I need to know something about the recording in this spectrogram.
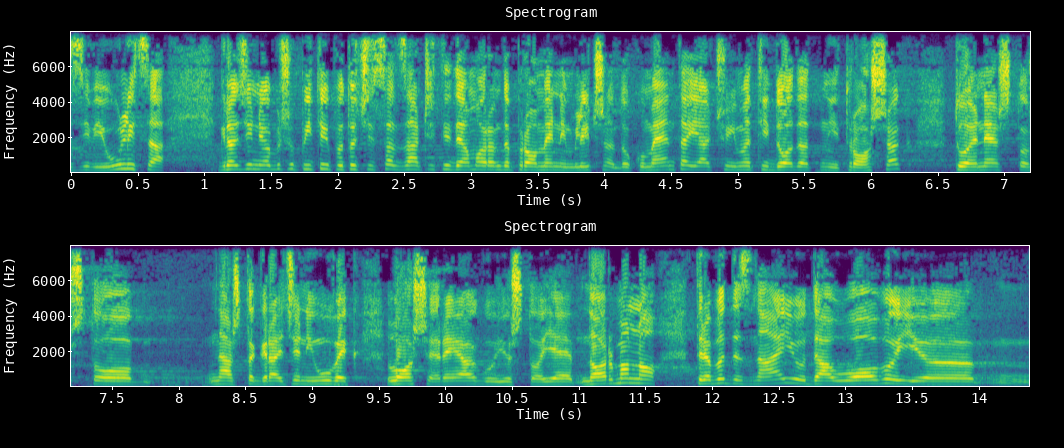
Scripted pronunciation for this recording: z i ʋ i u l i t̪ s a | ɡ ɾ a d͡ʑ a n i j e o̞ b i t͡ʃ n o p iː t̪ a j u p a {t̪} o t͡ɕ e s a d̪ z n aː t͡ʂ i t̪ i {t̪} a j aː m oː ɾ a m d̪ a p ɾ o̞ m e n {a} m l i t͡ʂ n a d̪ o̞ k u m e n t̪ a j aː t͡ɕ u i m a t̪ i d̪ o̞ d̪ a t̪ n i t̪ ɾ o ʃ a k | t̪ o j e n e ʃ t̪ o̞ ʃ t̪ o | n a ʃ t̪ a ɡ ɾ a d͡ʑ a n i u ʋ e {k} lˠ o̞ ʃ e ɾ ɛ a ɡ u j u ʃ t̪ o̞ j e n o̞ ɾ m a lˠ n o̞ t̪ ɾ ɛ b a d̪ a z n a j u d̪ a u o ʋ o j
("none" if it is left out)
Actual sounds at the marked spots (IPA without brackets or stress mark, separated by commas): t̪, d̪, i, k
